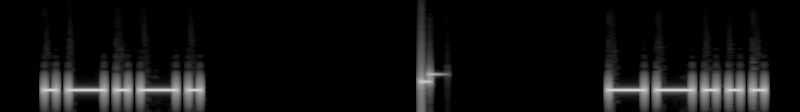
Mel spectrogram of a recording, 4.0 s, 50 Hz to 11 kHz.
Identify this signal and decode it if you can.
Morse code, heard as a keyed tone, about 20 wpm, 700 Hz. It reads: <AR> 7
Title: Single Character (Letter:Number:Punctuation:Prosign) Alt 20wpm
